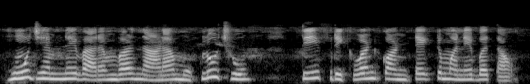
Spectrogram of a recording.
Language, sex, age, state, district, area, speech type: Gujarati, female, 18-30, Gujarat, Ahmedabad, urban, read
